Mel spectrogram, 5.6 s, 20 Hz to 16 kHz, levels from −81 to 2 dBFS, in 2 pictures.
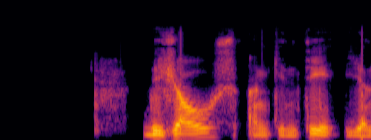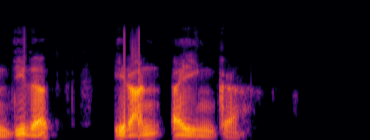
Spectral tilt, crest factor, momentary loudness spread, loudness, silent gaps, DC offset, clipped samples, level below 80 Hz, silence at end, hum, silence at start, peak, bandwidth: -7.5 dB/octave; 20 dB; 11 LU; -20 LUFS; 0.98-1.07 s, 3.48-3.63 s; under 0.1%; under 0.1%; -52 dBFS; 0.95 s; none; 0.7 s; 0 dBFS; 7.8 kHz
